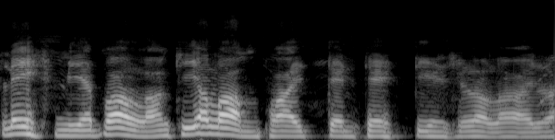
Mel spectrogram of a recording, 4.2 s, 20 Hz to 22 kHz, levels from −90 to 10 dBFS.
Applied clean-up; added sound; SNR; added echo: neural mask model Resemble Enhance denoiser.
